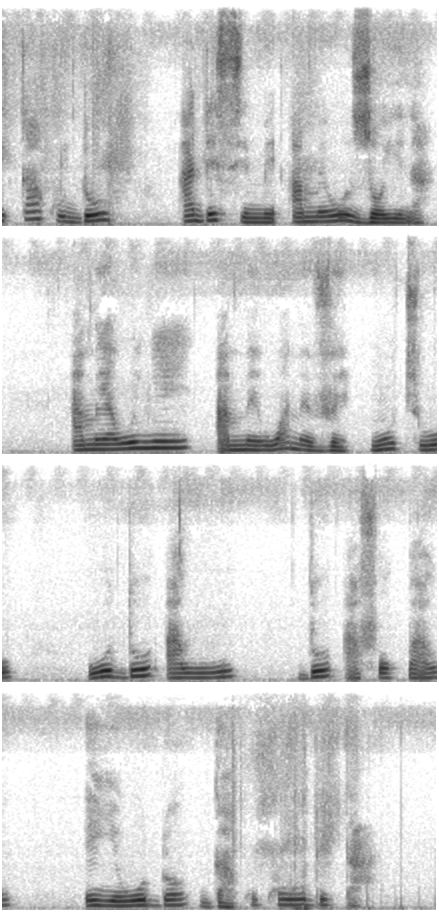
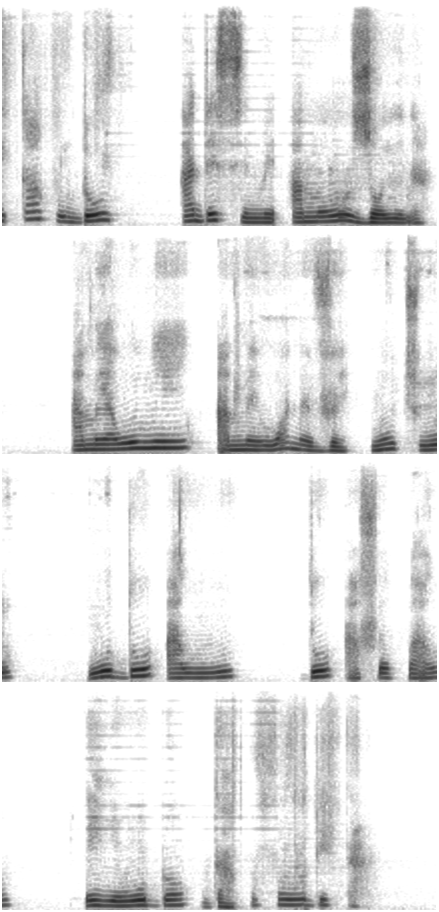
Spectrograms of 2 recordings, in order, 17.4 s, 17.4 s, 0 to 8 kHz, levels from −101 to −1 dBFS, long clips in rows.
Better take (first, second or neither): first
